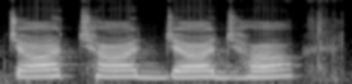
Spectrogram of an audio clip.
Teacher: जब हम च, छ, ज, झ का उच्चारण करते हैं तो हमारी जो जीभ है वो किससे टच होती है, स्पर्श करती है? हमारे तालु से। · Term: तालव्य व्यंजन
